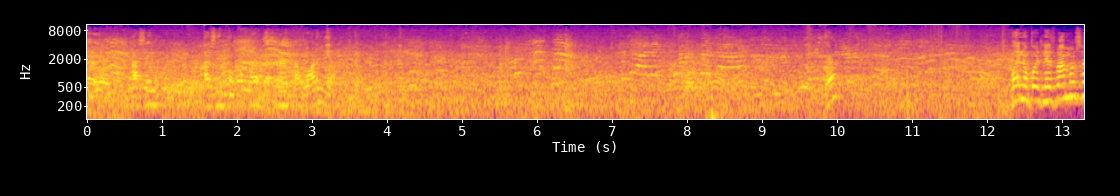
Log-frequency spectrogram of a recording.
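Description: Women talk loudly and with animation from a stage, heard from a distance.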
